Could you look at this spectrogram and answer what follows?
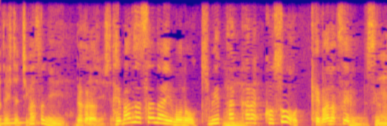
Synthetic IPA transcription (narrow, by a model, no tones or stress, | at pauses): masaɲ̟id̪akaɾat̪ʰe̞banasanaimo̞no̞ːkʲʰime̞t̪akaɾako̞so̞t̪ʰe̞banase̞ɾɯ̟̃nd̪e̞sɨjo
